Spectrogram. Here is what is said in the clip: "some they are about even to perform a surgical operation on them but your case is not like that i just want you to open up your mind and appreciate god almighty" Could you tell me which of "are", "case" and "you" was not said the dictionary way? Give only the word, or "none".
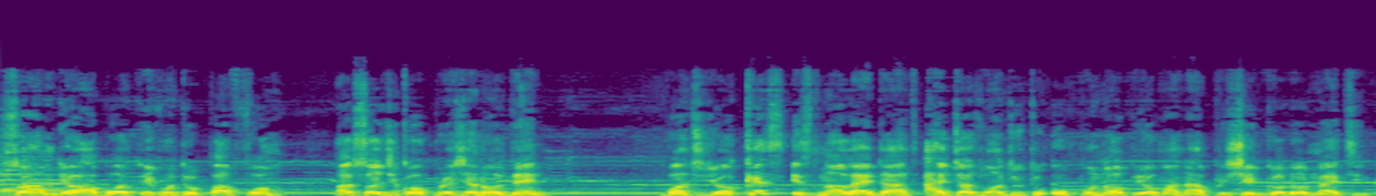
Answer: are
